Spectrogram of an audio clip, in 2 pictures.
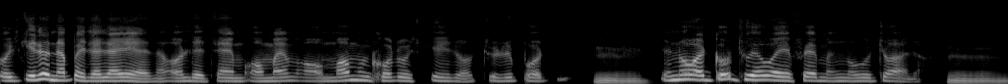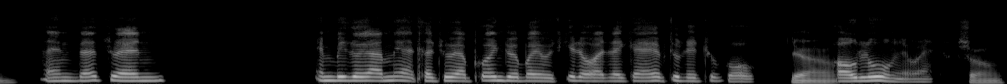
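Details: Adult male born with cerebral palsy, with a head injury from a car accident in June 2000 that affected his speech, walking and left-ear hearing; dysarthric speech.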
